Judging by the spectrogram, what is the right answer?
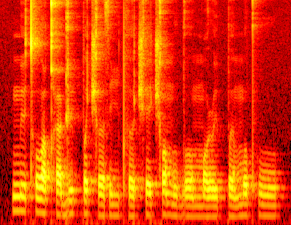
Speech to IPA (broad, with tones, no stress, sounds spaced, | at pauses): m y˦˨ tʰ oː˦˨ qʰ y˨ ɡ yː˦ pː ə˦ t͡ʃʰ əː˨ θ iː˨ pʰ əː˨ t͡ʃʰ e˦ t͡ʃʰ ɔ˦ m u˨ b oː˨ mː ɔ˨ ɹ y˨ pː əː˨ mː o˦ pʰ uː˨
